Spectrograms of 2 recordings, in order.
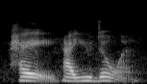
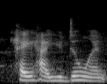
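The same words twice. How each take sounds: First: It is said in a leering, suggestive tone. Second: It is said as a plain, friendly greeting.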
